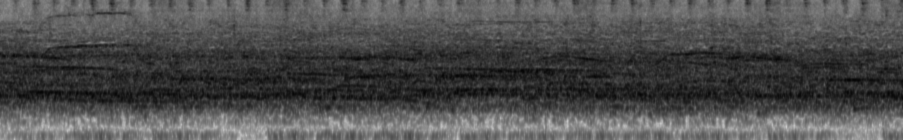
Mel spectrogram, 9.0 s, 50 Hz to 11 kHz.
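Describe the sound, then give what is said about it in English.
A huge arena crowd roars and cheers without letup after the Aggies win 51-50 on a final defensive stop to advance, a dense, loud wall of shouting and whooping that fills the space for the whole stretch. “I wish we could show the crowd right here, Jeremy. Just, it's unbelievable.”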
